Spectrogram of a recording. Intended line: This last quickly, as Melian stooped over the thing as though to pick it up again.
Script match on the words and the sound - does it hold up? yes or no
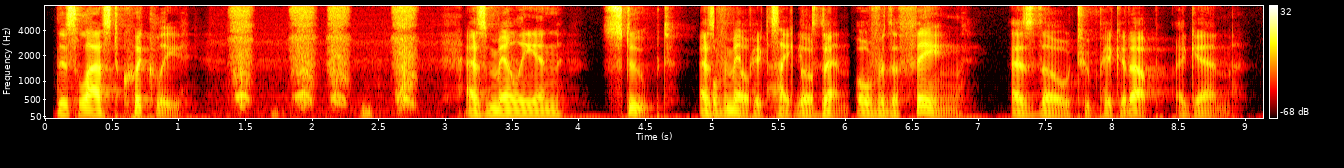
no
